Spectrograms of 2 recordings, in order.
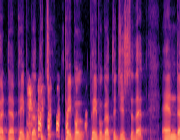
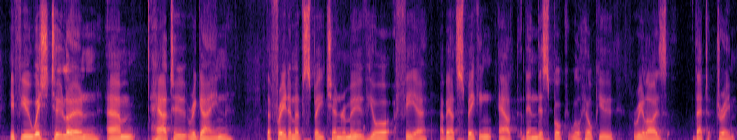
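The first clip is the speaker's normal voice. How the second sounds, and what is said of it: Reading very slowly. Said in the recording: “reading that very slowly”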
